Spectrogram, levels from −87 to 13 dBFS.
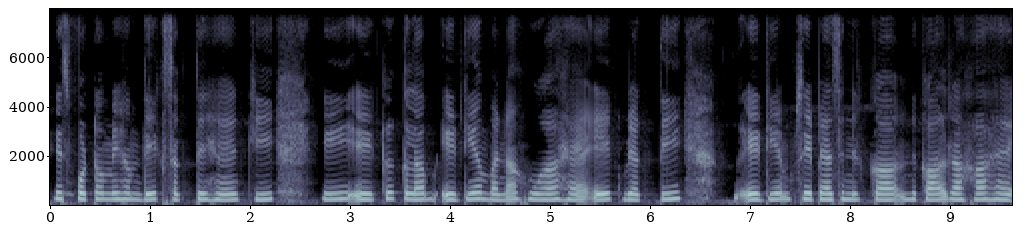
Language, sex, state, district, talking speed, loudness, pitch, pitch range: Hindi, female, Bihar, Gopalganj, 150 wpm, -20 LUFS, 245 Hz, 245-255 Hz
